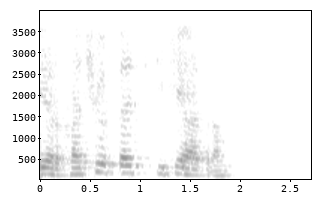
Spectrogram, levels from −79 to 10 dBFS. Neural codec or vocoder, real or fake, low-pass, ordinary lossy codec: none; real; 3.6 kHz; AAC, 16 kbps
